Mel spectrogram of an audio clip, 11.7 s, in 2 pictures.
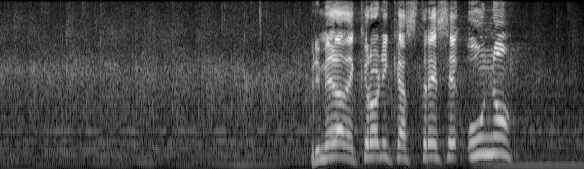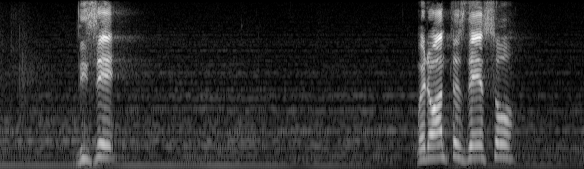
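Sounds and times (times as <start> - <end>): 
audience applause: 0.0 - 6.3
speech: 3.1 - 5.2, 6.6 - 7.1, 10.0 - 11.1.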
